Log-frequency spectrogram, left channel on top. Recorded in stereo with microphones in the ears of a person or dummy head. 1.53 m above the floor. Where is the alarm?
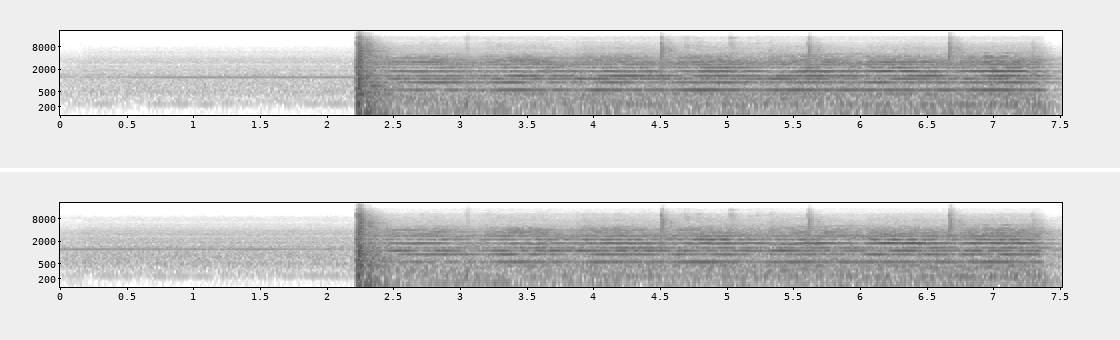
5° right (ahead or behind), 0.9 m.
